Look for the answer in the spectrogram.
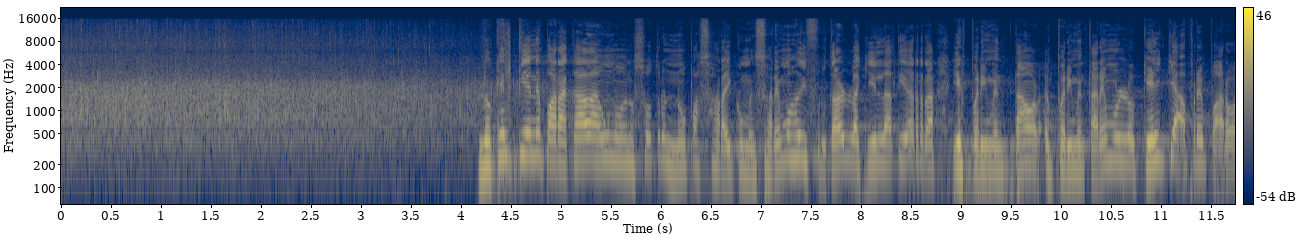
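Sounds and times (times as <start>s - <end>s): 
audience applause: 0.0s - 4.2s
speech: 4.2s - 11.7s.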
